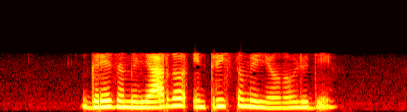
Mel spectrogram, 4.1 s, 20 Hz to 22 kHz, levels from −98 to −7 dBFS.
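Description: Throughout the speech, the sound is dull and smeared, with a fizzy warble on sibilants. This is likely AAC compression at a low bitrate, around 24 kbps.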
